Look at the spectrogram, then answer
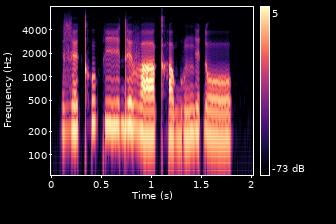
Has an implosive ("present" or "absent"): present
